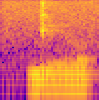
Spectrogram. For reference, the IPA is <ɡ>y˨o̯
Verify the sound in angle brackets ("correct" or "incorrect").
correct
